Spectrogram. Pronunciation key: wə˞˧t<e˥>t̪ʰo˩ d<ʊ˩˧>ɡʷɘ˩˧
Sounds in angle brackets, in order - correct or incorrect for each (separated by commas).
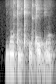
incorrect, incorrect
